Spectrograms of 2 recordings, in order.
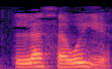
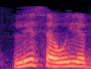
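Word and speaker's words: لثوية: It is commonly mispronounced. Some people will call it Lathawiyya. Rather, in Arabic it is called Lithawiyya because we call the gum Litha. Yes. So that's why it is proper to say Lithawiyya.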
